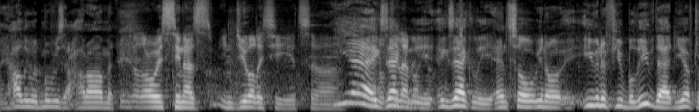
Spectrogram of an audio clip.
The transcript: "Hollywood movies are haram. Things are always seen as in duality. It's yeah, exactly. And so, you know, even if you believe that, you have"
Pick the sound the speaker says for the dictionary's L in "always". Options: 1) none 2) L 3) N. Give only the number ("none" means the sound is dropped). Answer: 2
